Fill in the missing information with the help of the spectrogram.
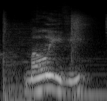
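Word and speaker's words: Mulleavy: slip yep written directed by Kate and Laura Mele V and that's how you pronounce her last name it would shock starring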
